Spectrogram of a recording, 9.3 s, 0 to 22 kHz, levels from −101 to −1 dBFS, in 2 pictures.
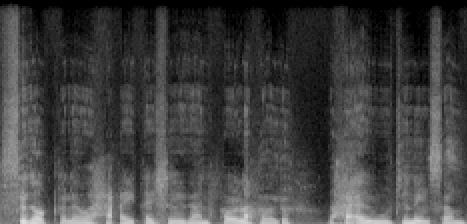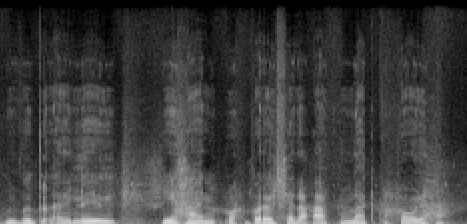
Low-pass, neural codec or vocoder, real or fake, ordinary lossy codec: none; codec, 44.1 kHz, 1.7 kbps, Pupu-Codec; fake; none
